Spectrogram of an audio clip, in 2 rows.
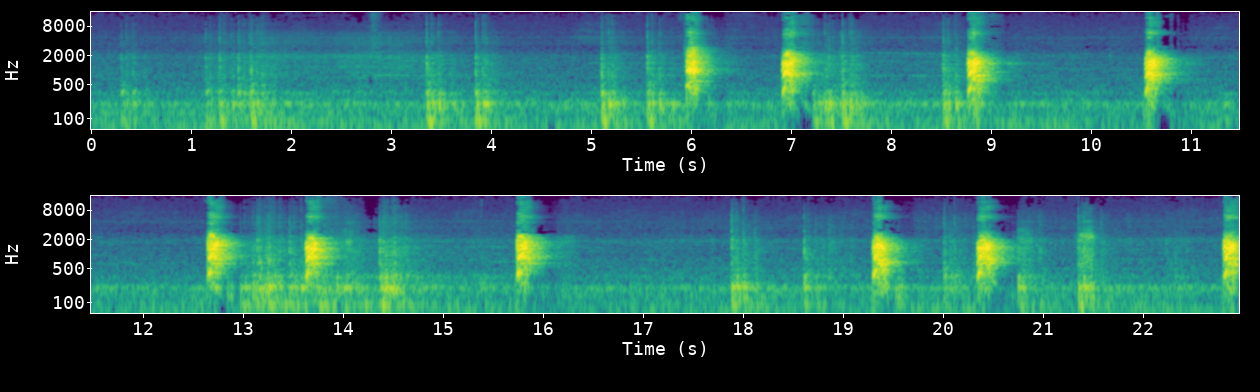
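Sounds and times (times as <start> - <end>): small dog barking: 5.9 - 7.3, 8.7 - 9.2, 10.5 - 11.0, 12.6 - 14.0, 15.7 - 16.2, 19.3 - 19.7, 20.3 - 20.8.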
